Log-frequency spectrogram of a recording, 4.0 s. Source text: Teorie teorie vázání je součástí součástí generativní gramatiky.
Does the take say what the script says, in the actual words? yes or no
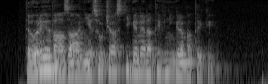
no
